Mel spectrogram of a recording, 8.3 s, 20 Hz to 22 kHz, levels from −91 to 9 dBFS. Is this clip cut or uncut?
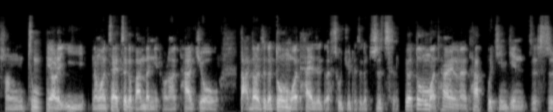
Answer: cut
